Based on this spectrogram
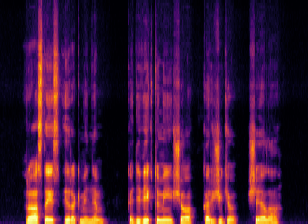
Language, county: Lithuanian, Utena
